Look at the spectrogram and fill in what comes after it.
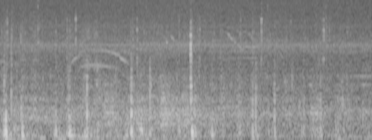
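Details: Hoofbeats from a brown purebred Lusitano stallion, uneven clusters of dull knocks and clicks, quick at first, then sparser; soft bird chirps overhead.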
